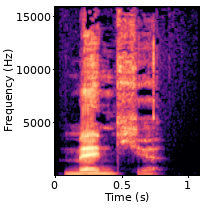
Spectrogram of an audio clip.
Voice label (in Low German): "Maendche", kaevels platt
